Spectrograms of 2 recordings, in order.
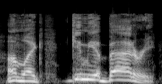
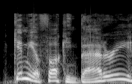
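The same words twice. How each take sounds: First: Said in the usual way. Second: Mocking, talking down with a rising scoff; sneering repeat of his request; condescending. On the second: A narrator's reading. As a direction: throw the words back at him with disdain. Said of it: "I said condescendingly".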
